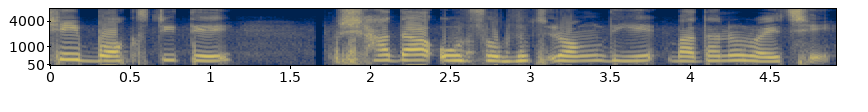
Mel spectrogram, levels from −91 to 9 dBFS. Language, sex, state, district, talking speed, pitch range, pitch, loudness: Bengali, female, West Bengal, Cooch Behar, 110 wpm, 245-270 Hz, 255 Hz, -14 LUFS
